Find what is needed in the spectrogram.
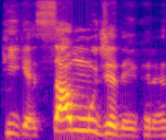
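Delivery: ordinary talk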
